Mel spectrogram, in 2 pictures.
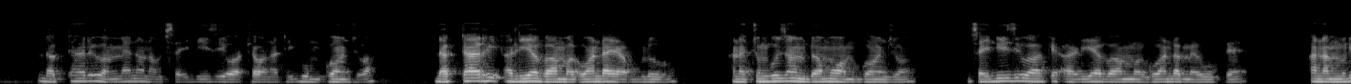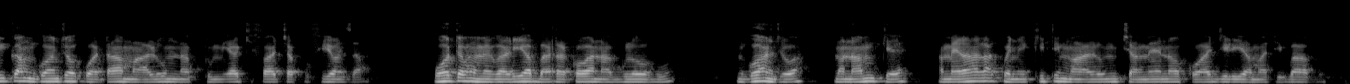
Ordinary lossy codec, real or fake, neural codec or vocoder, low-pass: Opus, 24 kbps; fake; codec, 16 kHz, 8 kbps, FunCodec, trained on LibriTTS, 25 frames a second; 7.2 kHz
